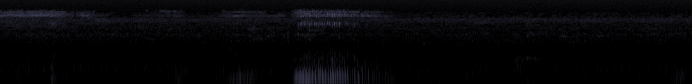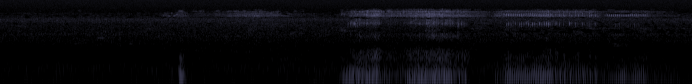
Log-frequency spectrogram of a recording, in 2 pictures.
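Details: Human-sounding snores from a sleeping dog: scattered low rasping snores with long quiet stretches, a sharp click midway, then a run of three throaty snore bursts near the end.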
